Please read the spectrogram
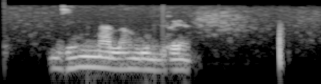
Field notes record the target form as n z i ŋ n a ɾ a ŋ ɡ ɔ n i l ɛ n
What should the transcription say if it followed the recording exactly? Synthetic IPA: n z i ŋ n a l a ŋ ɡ u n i ɾ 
